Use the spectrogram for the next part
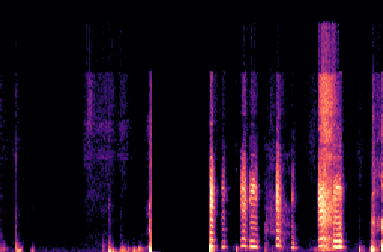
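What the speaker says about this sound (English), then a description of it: "This is his squeaky avocado." A dog's squeaky avocado toy squeaks in a string of short, rubbery squeals, close and fairly loud, with scattered quiet gaps between bursts.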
